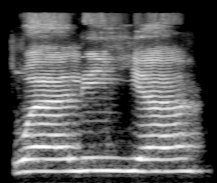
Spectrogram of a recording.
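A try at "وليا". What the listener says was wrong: Jangan ada tasdid. Waliya, enggak. Waliya.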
